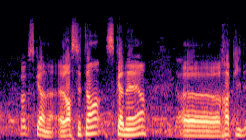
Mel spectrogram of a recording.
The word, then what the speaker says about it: PopScan: Alors comment on prononce déjà le nom de votre start-up? Ça s'appelle PopScan. PopScan.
